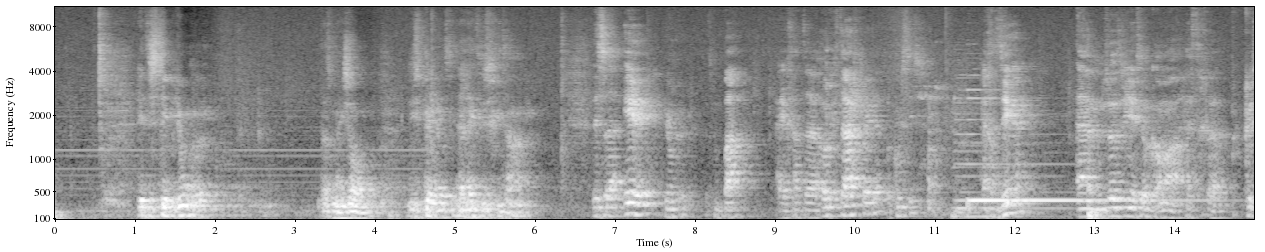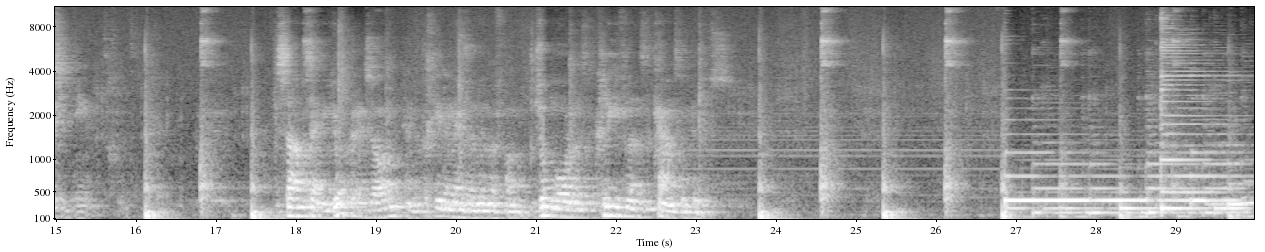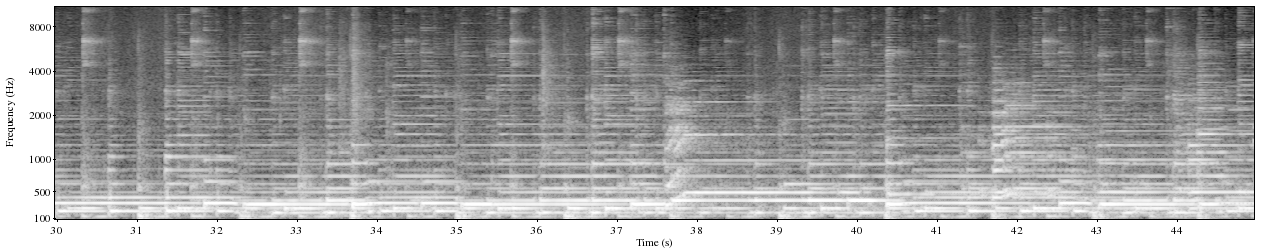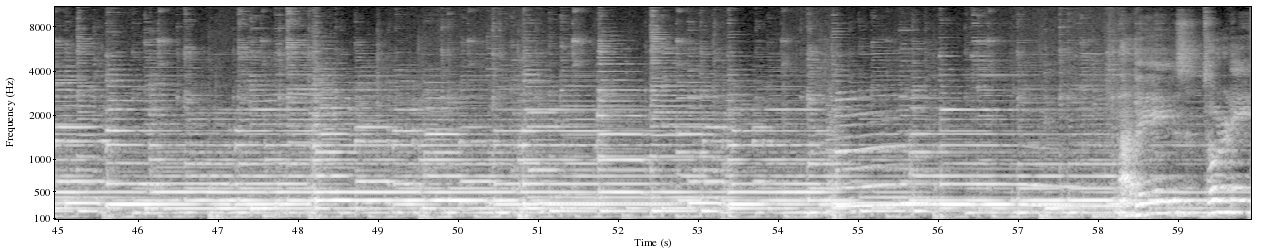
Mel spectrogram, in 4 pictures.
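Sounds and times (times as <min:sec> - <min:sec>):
acoustic guitar: 0:00.0 - 0:06.6, 0:09.7 - 0:59.9
electric guitar: 0:11.0 - 0:13.1, 0:26.8 - 0:59.9
steady low beat: 0:11.2 - 0:13.6, 0:23.5 - 0:58.9.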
